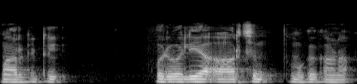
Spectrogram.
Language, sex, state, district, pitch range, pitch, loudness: Malayalam, male, Kerala, Kollam, 115-125 Hz, 120 Hz, -17 LUFS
